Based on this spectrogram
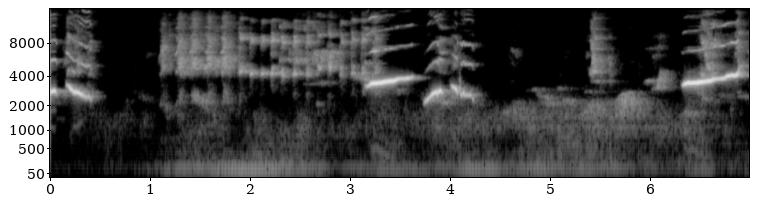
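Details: Female Oriental magpie-robin calling a male, as a lure: a brief swooping note, a second of soft buzzy twittering, then a loud rising whistle with two curved notes, and another rising whistle at the close.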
